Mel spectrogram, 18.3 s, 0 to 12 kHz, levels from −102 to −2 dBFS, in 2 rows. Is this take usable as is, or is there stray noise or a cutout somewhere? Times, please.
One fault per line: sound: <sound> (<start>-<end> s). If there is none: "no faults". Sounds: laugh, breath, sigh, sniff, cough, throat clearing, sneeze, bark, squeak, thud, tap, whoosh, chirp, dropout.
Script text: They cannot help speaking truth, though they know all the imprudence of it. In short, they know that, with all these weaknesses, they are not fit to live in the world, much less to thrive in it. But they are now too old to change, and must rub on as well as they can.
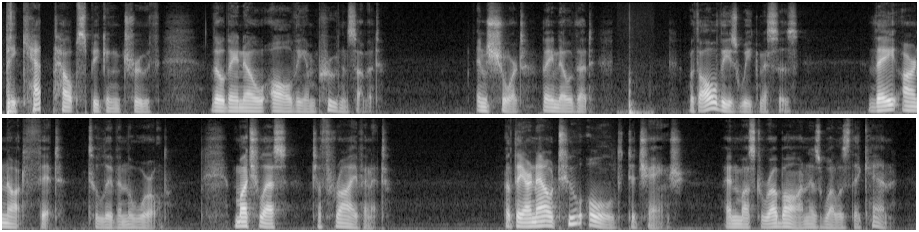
sound: dropout (0.4-0.5 s)
sound: tap (6.2-6.5 s)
